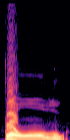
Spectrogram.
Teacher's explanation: Kemudian tanzurun ada nun mati ketemu dha, ikhfa-nya langsung ke dha, agak tebal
